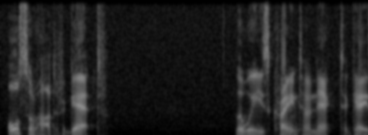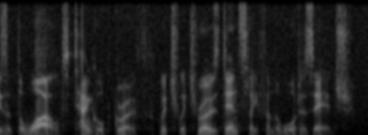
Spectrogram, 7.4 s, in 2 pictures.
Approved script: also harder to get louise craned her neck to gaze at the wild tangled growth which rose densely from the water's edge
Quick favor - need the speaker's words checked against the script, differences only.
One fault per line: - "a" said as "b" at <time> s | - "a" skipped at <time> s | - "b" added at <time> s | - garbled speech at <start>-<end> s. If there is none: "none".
- "which" added at 5.4 s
